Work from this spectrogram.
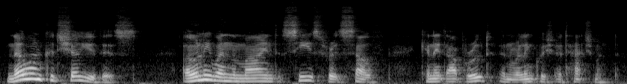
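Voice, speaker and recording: Mellow man reading with lively intonation. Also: mid-range voice. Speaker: reader of Buddhist teachings. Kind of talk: audiobook reading of a spiritual talk.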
